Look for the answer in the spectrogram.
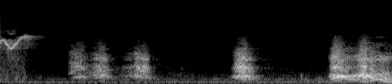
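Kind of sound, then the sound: animal, dogs barking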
